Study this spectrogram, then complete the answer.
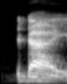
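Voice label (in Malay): "dedai", Malay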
